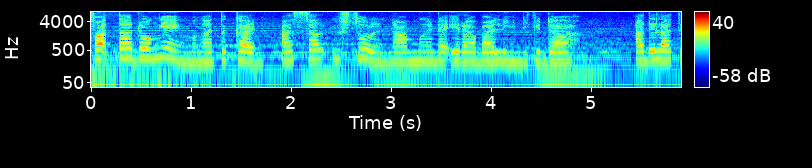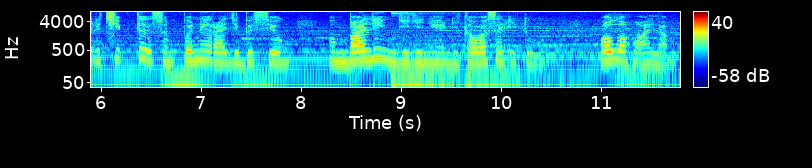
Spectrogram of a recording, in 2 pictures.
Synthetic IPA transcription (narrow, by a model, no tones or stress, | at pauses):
fat̪adoŋɛ̃ŋmə̃ŋat̪akanʔasalusʊlnamə̃daʔeɾahbalɪŋdikədah | ʔadalaht̪ərt͡ʃip̚t̪əsəmpərnə̃ɾad͡ʒəbəsiʊŋ | mə̃mbalɪŋɡiɡiɲə̃dikawasanʔit̪u | walːaɦualam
